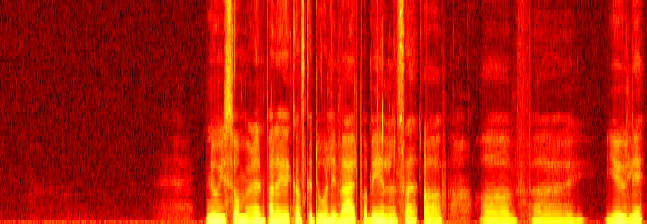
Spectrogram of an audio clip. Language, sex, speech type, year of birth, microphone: Norwegian, female, spontaneous, 1961, Sennheiser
